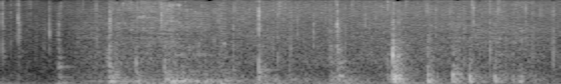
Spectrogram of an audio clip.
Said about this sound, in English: And I'm really, really glad that I'm not outside right now. Listen to that. I'll open the window. I'm going to get rained on.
